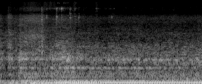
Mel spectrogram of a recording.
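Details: 2000 Dodge Ram Cummins 24-valve diesel with VP44 pump, start attempt after push rod cover job and reinstalling the old check ball; deep steady cranking churn without firing; VP44 suspected leaking down, hard start.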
